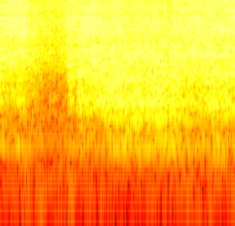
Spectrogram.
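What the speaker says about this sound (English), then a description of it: "listen to that sear" Salmon fillet searing in a little olive oil in a hot skillet, a loud steady sizzle that swells sharply just after the fish hits the pan and holds without a break.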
